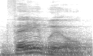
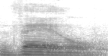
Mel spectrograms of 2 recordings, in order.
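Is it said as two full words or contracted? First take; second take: full; contracted. First: Both words are said in full. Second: The words are merged into one syllable. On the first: "They will becomes they'll" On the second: "They will becomes they'll"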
